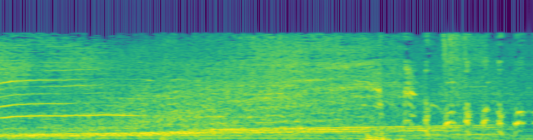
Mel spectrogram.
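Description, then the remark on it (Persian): A time machine powers up with a loud, steady mechanical hum that climbs gradually in pitch, then breaks into fluttering, stuttering pulses as it departs. “باید برم به جنگ زمان.”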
